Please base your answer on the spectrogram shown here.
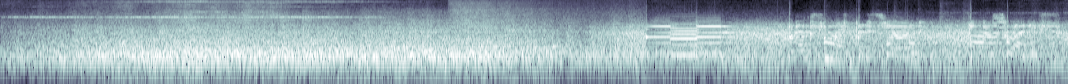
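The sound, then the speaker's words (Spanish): A Mexico City metro train rolls through with a steady rumbling roar, then high squealing wheel tones and rhythmic clatter in the second half. A voice is faintly present at times. “Quien ha vivido en la Ciudad de México sabe que un día sin escuchar la voz del metro es casi imposible. El metro es un viaje subterráneo donde los sonidos nos recuerdan que esta ciudad nunca se detiene.”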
